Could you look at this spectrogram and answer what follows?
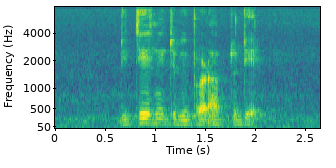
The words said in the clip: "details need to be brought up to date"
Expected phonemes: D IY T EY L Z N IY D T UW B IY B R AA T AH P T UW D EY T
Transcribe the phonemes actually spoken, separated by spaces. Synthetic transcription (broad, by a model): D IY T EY Z N IY D T UW B IY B R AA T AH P T UW D EY T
